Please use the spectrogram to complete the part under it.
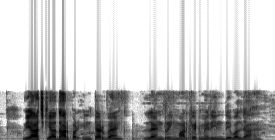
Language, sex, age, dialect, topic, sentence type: Magahi, male, 31-35, Southern, banking, statement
